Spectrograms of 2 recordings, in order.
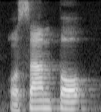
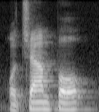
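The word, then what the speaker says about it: おさんぽ: Instead of saying Osampo, she said Ochampo.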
